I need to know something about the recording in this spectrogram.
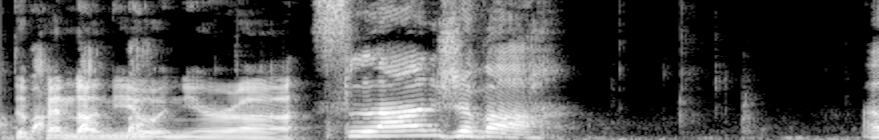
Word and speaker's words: Slàinte: Slàinte.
